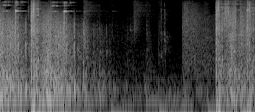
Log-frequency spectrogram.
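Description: Hunting rifle shots in a video game crack out loud and sharp, with a few distinct reports over busy game noise and a final burst near the end.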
